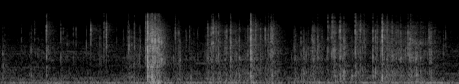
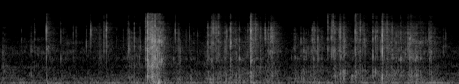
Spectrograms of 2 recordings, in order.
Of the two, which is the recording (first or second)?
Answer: first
